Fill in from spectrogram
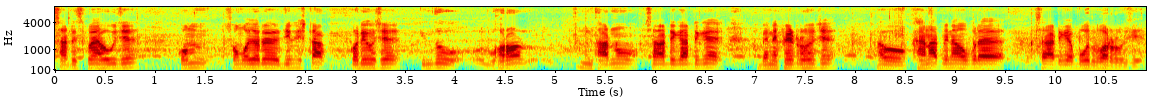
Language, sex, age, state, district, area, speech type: Odia, male, 18-30, Odisha, Balangir, urban, spontaneous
